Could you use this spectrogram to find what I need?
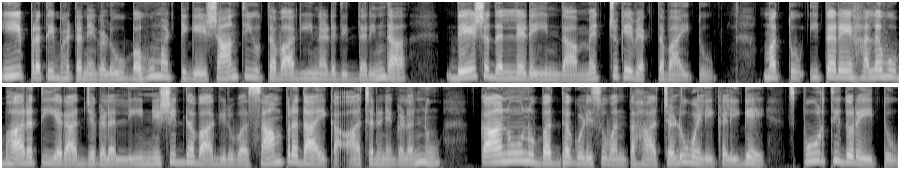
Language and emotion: Kannada, neutral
